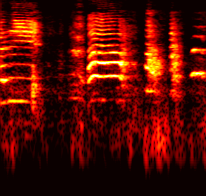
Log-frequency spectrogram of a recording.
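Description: A child's high-pitched, sing-song calls: three short drawn-out cries that bend in pitch, amid laughter.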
